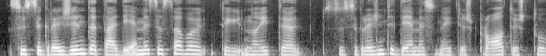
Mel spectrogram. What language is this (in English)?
Lithuanian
